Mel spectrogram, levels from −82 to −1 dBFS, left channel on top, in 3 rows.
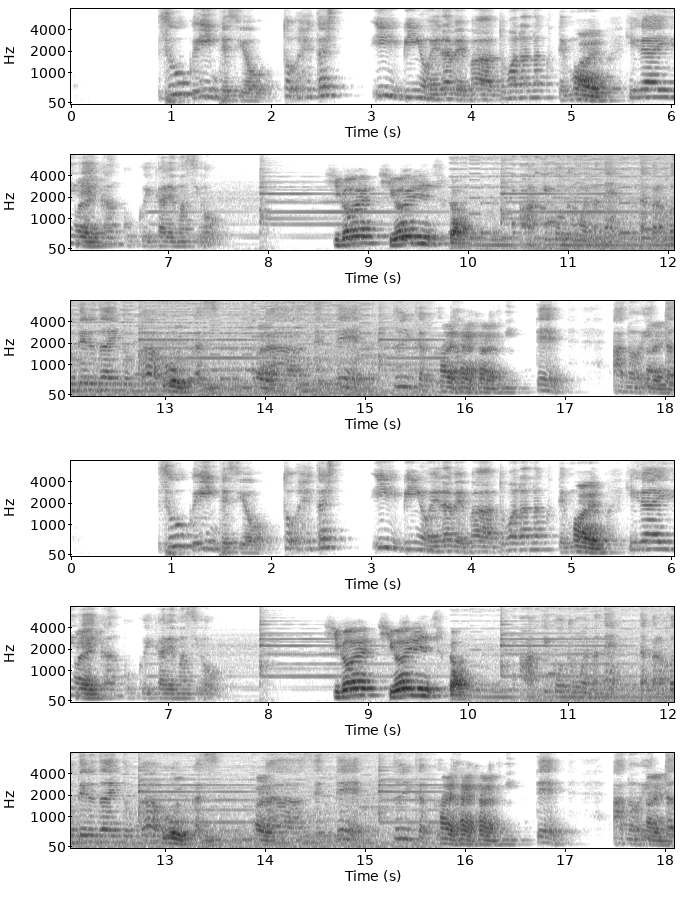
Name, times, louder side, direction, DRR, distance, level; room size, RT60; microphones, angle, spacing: voice 1, 0.9-2.6 3.0-5.3 5.5-7.5 10.5-13.5 13.8-16.0 16.3-18.0, equal, 5° left, -1 dB, 1.2 m, -35 dB
voice 2, 5.0-5.3 6.1-6.3 8.6-10.0 13.0-13.5 13.9-14.1 15.7-16.4 17.8-18.0, right 3 dB, 40° right, 4 dB, 0.4 m, -24 dB
sound 1, 6.8-15.8, equal, 20° right, 1.3 m, -43 dB
sound 2, 9.8-15.1, left 5 dB, 70° left, 0.4 m, -39 dB
sound 3, 10.6-15.7, left 2 dB, 55° left, 0.9 m, -44 dB
4.8 x 2.5 x 4.2 m, 0.42 s
head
